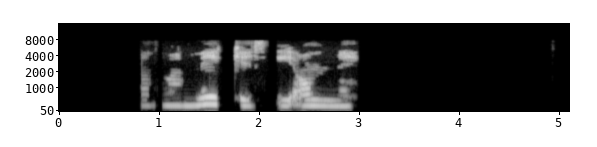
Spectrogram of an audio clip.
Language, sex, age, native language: Icelandic, female, 7, Icelandic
